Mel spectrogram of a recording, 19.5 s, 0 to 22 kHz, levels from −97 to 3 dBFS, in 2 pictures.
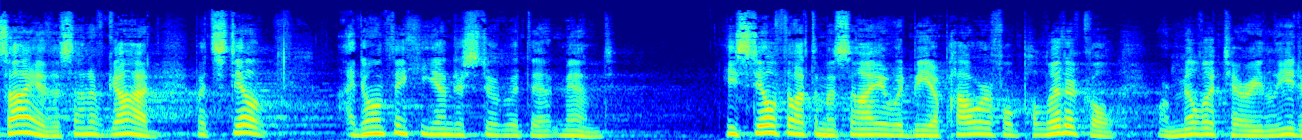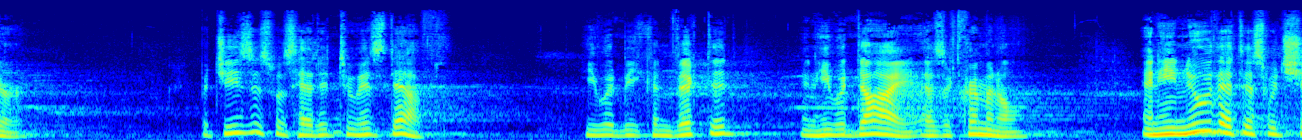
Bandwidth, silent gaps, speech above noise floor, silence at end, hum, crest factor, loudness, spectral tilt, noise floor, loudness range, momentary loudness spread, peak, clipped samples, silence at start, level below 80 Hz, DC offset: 16.5 kHz; none; 35 dB; 0 s; none; 22 dB; -34 LUFS; -4.5 dB/octave; -69 dBFS; 6 LU; 14 LU; -14 dBFS; under 0.1%; 0 s; -74 dBFS; under 0.1%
